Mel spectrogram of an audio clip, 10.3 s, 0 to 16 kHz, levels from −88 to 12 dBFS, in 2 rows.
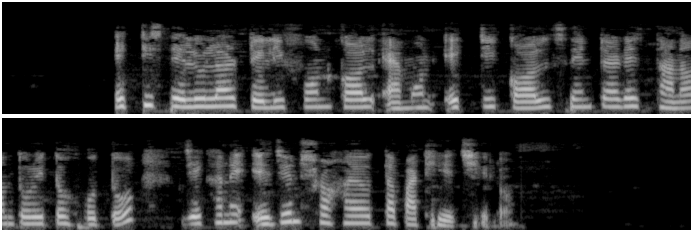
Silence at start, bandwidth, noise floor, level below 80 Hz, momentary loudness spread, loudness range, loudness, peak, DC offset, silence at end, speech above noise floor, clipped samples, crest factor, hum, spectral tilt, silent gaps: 0.85 s; 7.8 kHz; under -90 dBFS; -62 dBFS; 8 LU; 3 LU; -19 LUFS; 0 dBFS; under 0.1%; 1.35 s; over 72 dB; under 0.1%; 18 dB; none; -5.5 dB/octave; none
